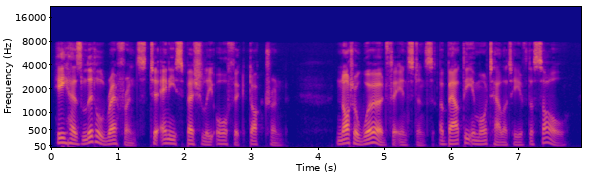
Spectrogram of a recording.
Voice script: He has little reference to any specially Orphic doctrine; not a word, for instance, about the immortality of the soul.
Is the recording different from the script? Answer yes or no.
no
